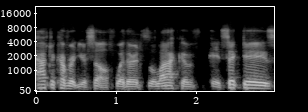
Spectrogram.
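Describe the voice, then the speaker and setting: With a dry, close sound and no echo, a man talks at a very fast pace using ordinary pitch variation. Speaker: panel speaker, union activist. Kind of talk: panel presentation.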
